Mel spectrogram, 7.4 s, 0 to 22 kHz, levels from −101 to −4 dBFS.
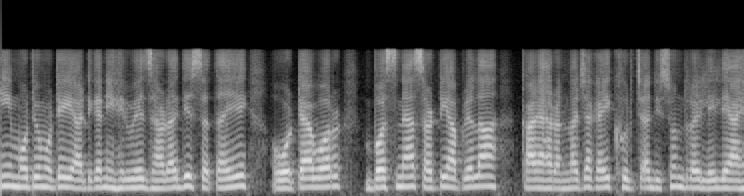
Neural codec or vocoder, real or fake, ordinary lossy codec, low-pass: codec, 16 kHz, 0.3 kbps, FocalCodec; fake; none; none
